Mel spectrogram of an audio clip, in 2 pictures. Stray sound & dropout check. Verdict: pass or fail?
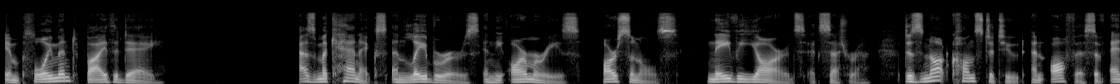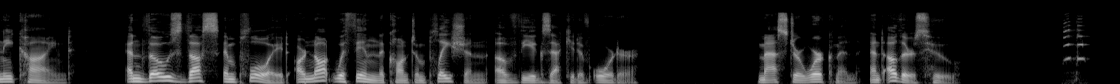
fail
